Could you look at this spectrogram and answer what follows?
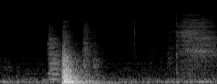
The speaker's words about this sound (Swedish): Ja, det var en som kom in genom dörren och frågade om vi ville ha kaffe.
